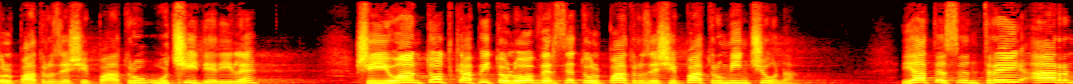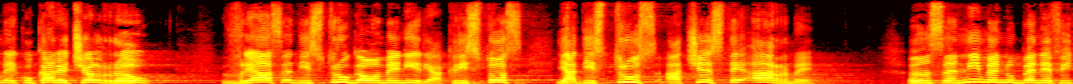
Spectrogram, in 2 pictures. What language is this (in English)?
Romanian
